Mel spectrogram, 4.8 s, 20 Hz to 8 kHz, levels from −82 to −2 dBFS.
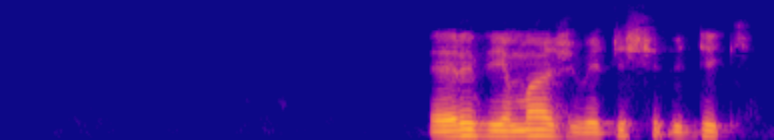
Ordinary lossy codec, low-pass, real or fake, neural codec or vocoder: MP3, 32 kbps; 7.2 kHz; fake; codec, 16 kHz, 2 kbps, FunCodec, trained on Chinese and English, 25 frames a second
